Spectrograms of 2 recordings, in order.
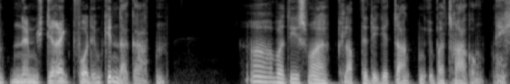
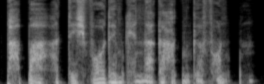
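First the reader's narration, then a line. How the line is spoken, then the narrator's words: Happy whisper in ear. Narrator (German): flüsterte mir Leo glücklich ins Ohr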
